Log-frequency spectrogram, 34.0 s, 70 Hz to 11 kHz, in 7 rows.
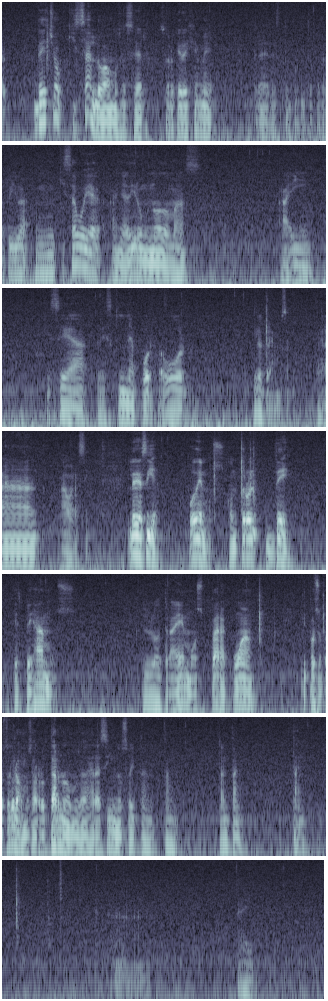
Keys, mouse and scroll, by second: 0.8-1.2 ctrl+scroll up 2, 1.8 click, 3.1-4.8 drag, 6.8 click, 8.5 click, 11.1 click, 12.3-13.5 drag, 13.9-14.2 ctrl+scroll down 2, 14.5 ctrl+scroll down 2, 15.2 ctrl+middle click, 16.9 click, 18.1 ctrl+d, 20.0 click, 20.9-22.0 drag, 22.5 click, 23.4-23.8 ctrl+scroll up 2, 24.6 ctrl+click, 25.6-26.8 drag, 27.0-29.0 drag, 29.6-30.3 ctrl+scroll down 2, 30.5-32.7 drag, 33.3-33.9 drag.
